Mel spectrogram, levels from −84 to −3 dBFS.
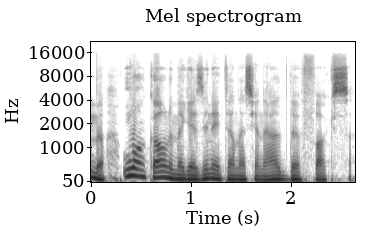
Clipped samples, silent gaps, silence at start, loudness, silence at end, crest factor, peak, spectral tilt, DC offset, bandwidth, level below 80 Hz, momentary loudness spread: under 0.1%; none; 0 s; -23 LUFS; 0.05 s; 12 dB; -10 dBFS; -6 dB/octave; under 0.1%; 15 kHz; -46 dBFS; 4 LU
